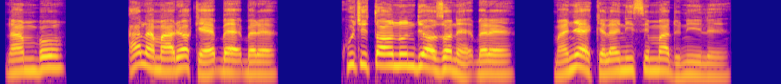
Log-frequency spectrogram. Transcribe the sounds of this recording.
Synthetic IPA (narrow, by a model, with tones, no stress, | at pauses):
na˨m̩˨bʊ˦ | a˦na˨m̩˨a˨ɾjɔ˦ke˨e˦k͡pe˦e˨k͡pe˦ɾe˦ | kʷu˦t͡ʃi˦tɔ˦nʊ˦n̩˦dɪ˦ɔ˨zɔ˦ne˨k͡pe˦ɾe˦ | ma˨ɲe˦e˨ke˨le˦ni˦si˦m̩˦ma˦dʊ˨niː˦le˦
